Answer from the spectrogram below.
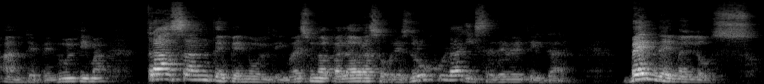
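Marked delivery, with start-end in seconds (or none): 6.2-7.6 "Véndemelos" slowly, strongest on "Vén"; stress on VÉN. Shown as a demonstration. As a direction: punch the first syllable, "VÉN-de-me-los". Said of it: "Fuerza de voz en ven".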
